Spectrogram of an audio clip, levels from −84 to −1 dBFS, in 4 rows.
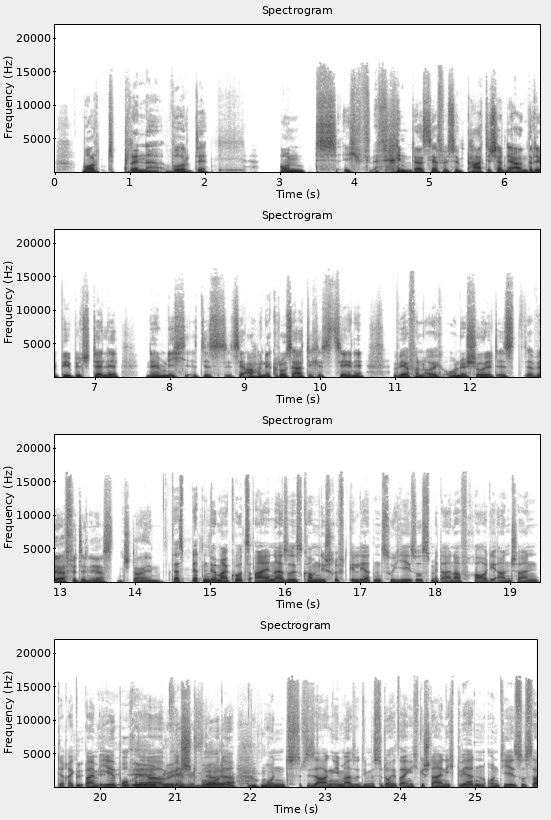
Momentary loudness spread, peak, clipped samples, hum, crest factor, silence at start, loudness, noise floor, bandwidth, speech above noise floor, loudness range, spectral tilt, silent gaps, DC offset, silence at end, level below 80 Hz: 8 LU; -2 dBFS; under 0.1%; none; 20 dB; 0.05 s; -21 LUFS; -53 dBFS; 16.5 kHz; 33 dB; 4 LU; -5.5 dB/octave; none; under 0.1%; 0 s; -50 dBFS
